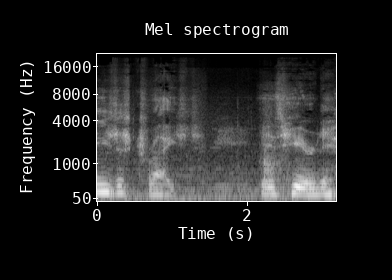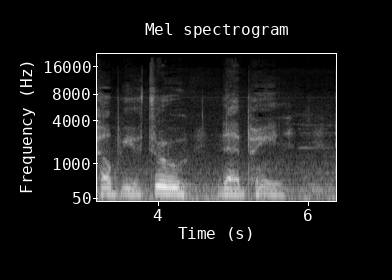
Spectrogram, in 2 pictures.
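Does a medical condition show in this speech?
Yes: cerebral palsy.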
